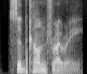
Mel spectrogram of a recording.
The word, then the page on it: subcontrary: British English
